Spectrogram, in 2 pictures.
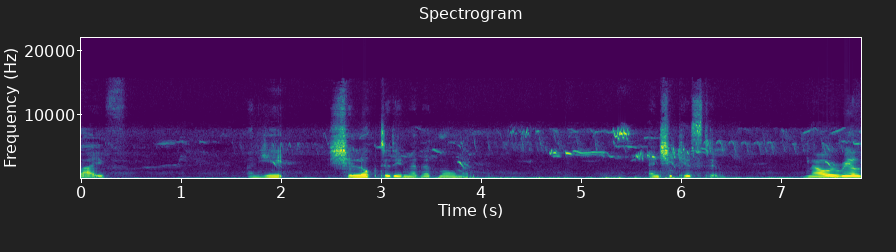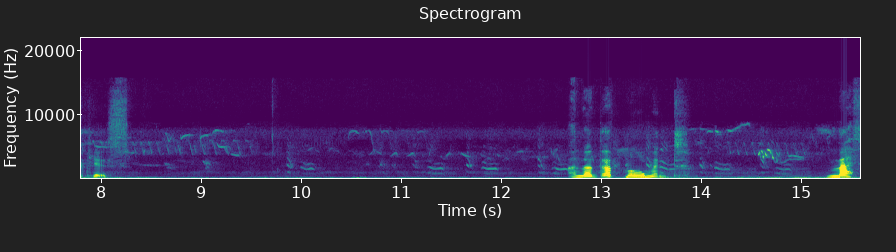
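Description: A young woman speaks calmly and close by, in pauses.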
